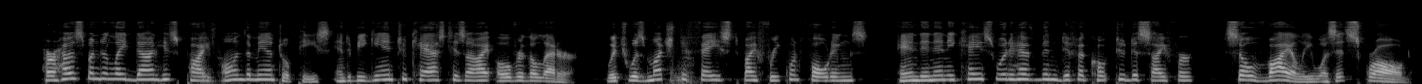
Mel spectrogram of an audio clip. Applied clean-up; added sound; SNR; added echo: neural separator model SepFormer DNS4.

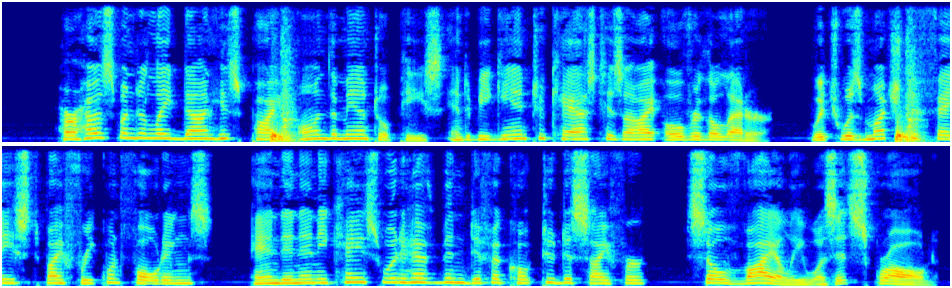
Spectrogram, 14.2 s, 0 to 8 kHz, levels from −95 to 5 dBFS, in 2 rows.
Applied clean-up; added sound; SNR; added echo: none; Walk, footsteps; -3 dB; none.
